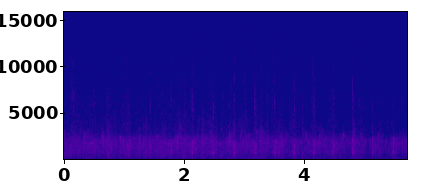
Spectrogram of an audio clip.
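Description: An audience applauds steadily as a band's bass player is introduced, a dense wash of many hands clapping at an even loudness throughout, with no voices standing out.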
